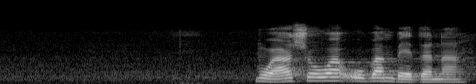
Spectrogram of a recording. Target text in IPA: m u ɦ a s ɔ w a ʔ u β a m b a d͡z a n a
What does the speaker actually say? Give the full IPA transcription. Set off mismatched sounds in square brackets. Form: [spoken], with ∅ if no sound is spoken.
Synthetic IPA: m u ɦ a [ʃ] ɔ w a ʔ u β a m b [ɛ] d͡z a n a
